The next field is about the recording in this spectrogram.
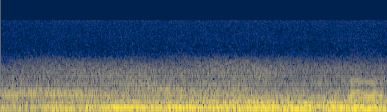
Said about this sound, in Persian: فکر میکنم رسیدیم کامیون وایستاده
